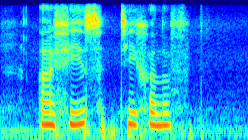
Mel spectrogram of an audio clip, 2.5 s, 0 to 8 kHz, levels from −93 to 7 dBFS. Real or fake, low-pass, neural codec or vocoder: real; 7.2 kHz; none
